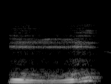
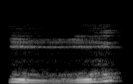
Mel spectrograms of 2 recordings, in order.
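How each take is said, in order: First: The pitch dips down and then rises. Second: The pitch dips down and then rises.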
